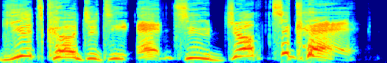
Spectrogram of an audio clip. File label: Attack, Female; en; Modular Corpus; Battle Barks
